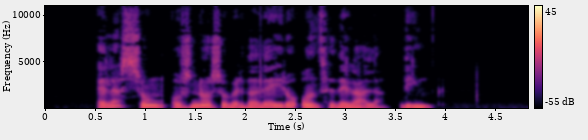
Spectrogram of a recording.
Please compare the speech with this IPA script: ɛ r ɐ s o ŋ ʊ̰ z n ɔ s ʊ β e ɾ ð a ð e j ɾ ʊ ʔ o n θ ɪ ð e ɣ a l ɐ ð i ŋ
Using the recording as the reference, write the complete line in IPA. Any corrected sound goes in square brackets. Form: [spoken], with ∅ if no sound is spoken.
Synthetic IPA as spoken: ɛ [l] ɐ [sː] o ŋ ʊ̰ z n ɔ s ʊ β e ɾ ð a ð e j ɾ ʊ ʔ o n θ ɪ ð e ɣ a l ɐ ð i ŋ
